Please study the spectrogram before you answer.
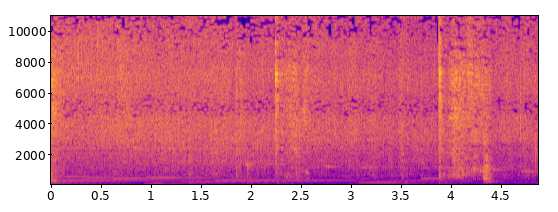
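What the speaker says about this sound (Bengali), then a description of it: "আবারও মিনিট 2 নাড়াচাড়া করে নেব" Carrot oil cooking in a pan, stirred with soft scraping and a faint sizzle, broken by a couple of sharper knocks of the utensil against the pan, with no talking.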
